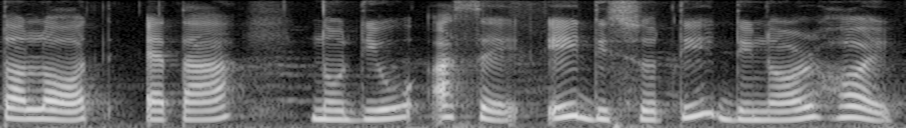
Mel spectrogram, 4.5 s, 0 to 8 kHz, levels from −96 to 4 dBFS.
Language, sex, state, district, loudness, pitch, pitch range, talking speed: Assamese, female, Assam, Kamrup Metropolitan, -18 LUFS, 220 Hz, 205-255 Hz, 105 wpm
